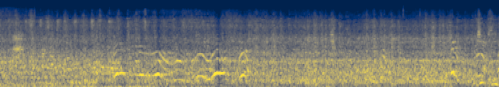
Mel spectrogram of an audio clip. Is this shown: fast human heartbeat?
no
